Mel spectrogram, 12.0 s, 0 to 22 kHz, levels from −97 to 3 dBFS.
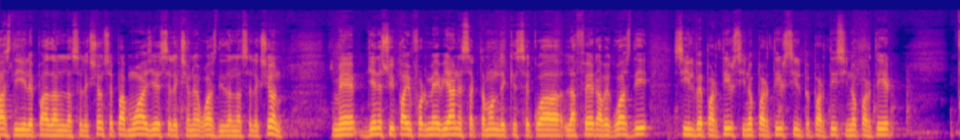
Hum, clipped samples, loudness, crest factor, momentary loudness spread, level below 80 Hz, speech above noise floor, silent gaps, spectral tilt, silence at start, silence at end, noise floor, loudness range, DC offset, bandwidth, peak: none; under 0.1%; -16 LUFS; 16 dB; 5 LU; -56 dBFS; 30 dB; none; -6 dB/octave; 0 s; 0.85 s; -46 dBFS; 2 LU; under 0.1%; 13.5 kHz; 0 dBFS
